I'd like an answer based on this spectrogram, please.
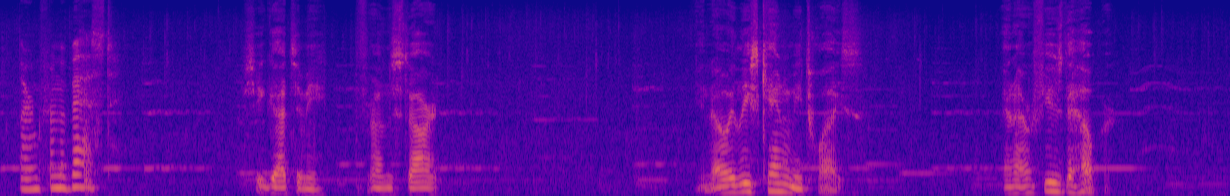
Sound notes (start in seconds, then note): none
